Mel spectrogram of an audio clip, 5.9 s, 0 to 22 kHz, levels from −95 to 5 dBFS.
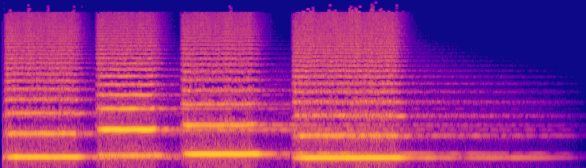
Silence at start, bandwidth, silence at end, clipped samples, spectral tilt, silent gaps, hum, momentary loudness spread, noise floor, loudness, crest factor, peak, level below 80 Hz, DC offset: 0 s; 18 kHz; 0.65 s; under 0.1%; -2.5 dB/octave; none; none; 8 LU; -43 dBFS; -11 LUFS; 10 dB; -2 dBFS; -54 dBFS; under 0.1%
